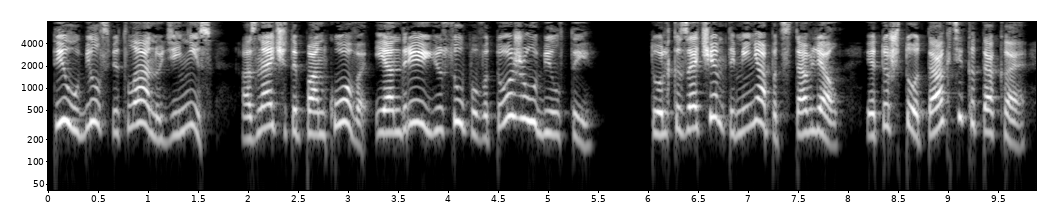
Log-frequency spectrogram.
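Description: A sharp-tongued jilted woman, read by a female narrator, scornful and accusing, in a voice pitched a little high. Her words come out clipped and cutting, with no softness to them. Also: lively intonation, normal speed. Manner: biting, scornful.

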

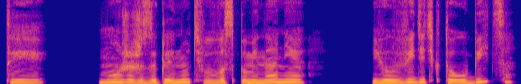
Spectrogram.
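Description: A woman reading an audiobook, voicing a distraught young woman who shouts accusations through tears. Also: mid-range voice, little pitch movement, measured pace, no echo, lightly acted. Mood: furious, tearful.

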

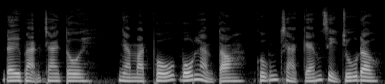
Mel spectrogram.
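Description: A woman's voice: lowish voice, moderate pace, darkish tone, no room sound, natural voice. A woman reading an audio story, voicing a headstrong teenage girl who scolds sharply. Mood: scornful.

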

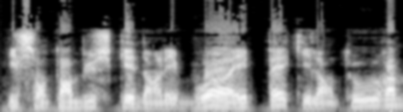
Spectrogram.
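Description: A man voicing a loyal, level-headed reporter in an audiobook, speaking earnestly and in a measured way. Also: medium pitch, no room sound, highs cut off, lightly acted.

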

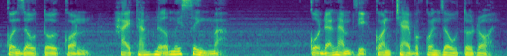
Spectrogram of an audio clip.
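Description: A man's voice: low voice, brisk, darkish tone, soft background music, natural voice. A man playing a guilt-ridden older man who stammers and cries out in frantic fear. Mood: terrified.

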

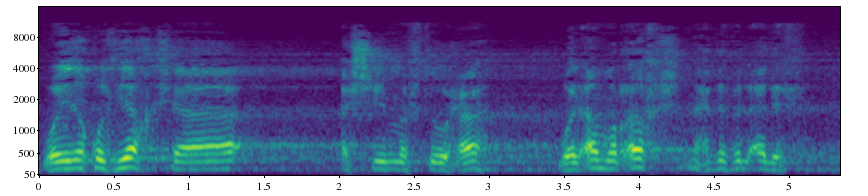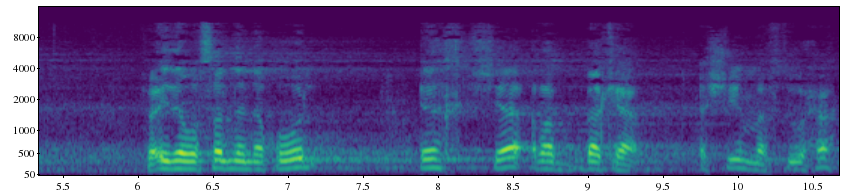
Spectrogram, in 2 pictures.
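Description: A man with a fairly high but mellow voice gives a grammar lesson. He walks through each rule step by step and answers his own questions. He is recorded in a large, echoey lecture hall with faint room noise behind him. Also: steady tone, quick pace. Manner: explains step by step, asks questions and answers them himself. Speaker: grammar teacher.

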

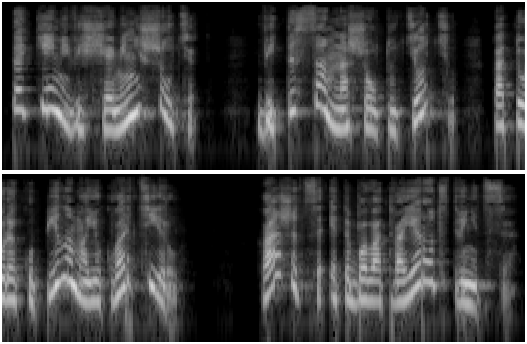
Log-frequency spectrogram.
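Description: A woman voicing a sharp-tongued, mocking young heroine with biting, sarcastic retorts. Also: on the high side, very animated, normal speed, breathy edge.

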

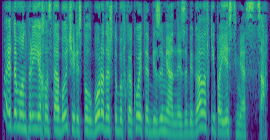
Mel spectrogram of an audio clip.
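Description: A woman reading the part of a gruff middle-aged male tavern keeper who talks loudly and bluntly. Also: mid-range voice, a little fast, no echo, clean studio sound, natural voice. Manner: loud, blunt, haggling.

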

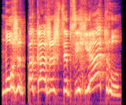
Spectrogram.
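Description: A woman's voice: very high voice, expressive, normal speed, pushed and bright, pitched above the performer's own voice, exaggerated voice. A woman reading an audiobook, voicing a furious, jealous woman who shrieks accusations. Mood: accusing.

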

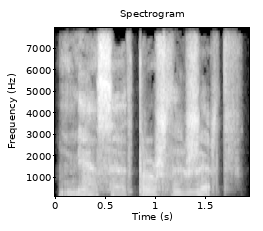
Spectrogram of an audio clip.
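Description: A man voicing a menacing male cannibal captor who speaks quietly, slowly and coldly. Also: medium pitch, expressive, husky, dry recording, studio quality. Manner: quiet, slow and icy. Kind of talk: audiobook character voice.

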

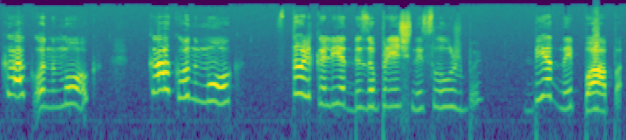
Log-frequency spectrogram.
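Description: A gruff male guard dog chief barks out slow, heavy, growling words, as a woman reads him. The voice is high and bright, with a tight, dry sound. It sounds like a storybook reading. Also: steady tone, dry recording. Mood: wailing.

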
